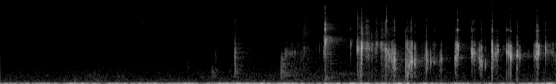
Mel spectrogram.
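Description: Small items being handled and set down on a tabletop: a few light clicks, then from about three seconds in a dense run of quick clicks and crackling, like plastic toys and packaging being moved.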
